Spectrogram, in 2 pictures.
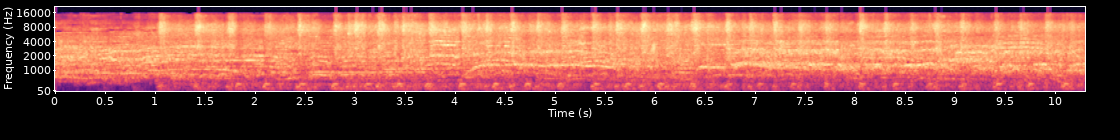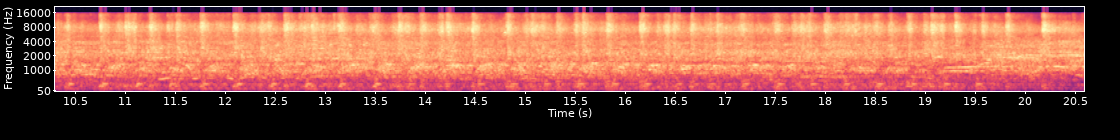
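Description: Crowd of futsal spectators cheering and chanting continuously over a steady rhythmic beat.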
